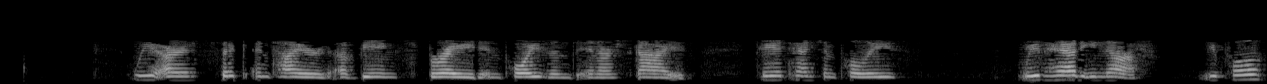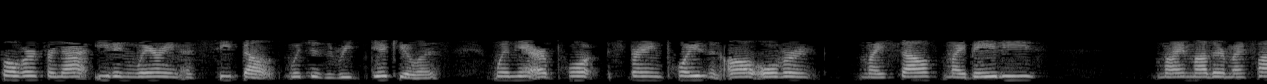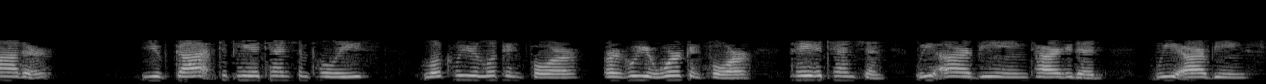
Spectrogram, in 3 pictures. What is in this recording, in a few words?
voice message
